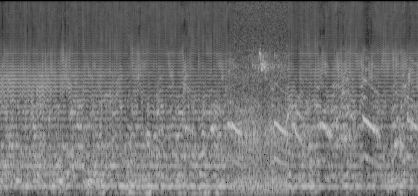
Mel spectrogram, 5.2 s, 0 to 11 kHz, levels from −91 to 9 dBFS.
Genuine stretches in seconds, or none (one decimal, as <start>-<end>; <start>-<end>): 2.9-3.6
